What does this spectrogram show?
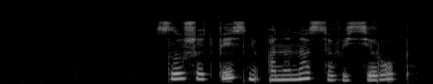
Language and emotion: Russian, sad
